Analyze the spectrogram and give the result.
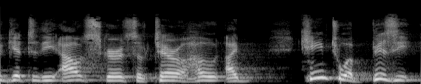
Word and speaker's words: Terre Haute: Last time I totally mispronounced that. Terre Haute. I just want you to know I know how to pronounce it now.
